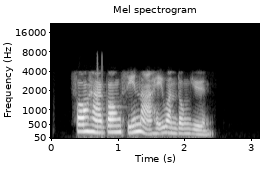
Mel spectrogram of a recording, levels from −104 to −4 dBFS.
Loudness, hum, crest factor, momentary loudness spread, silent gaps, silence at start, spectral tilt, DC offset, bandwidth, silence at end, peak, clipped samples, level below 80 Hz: -16 LUFS; none; 16 dB; 11 LU; none; 0.4 s; -4.5 dB/octave; under 0.1%; 5.2 kHz; 0.7 s; -2 dBFS; under 0.1%; -58 dBFS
